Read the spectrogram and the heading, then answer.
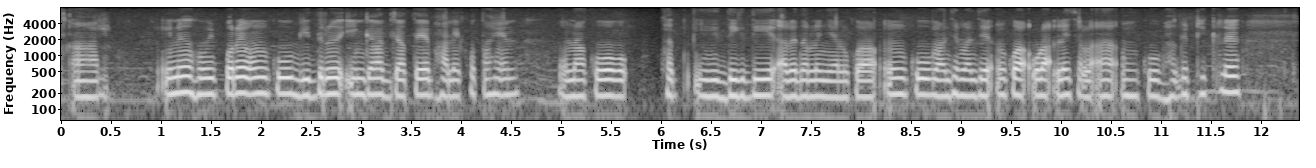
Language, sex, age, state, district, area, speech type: Santali, female, 45-60, West Bengal, Bankura, rural, spontaneous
